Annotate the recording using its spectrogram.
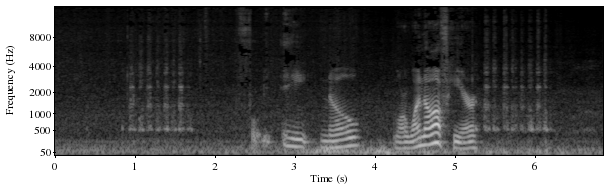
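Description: A coin scratches rapidly at a card close by.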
